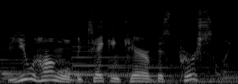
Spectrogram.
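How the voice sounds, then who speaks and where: A man's voice: a little high, sing-song, fast talker, over music. A man playing a self-assured escort guard in a video game cutscene. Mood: confident, reassuring.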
